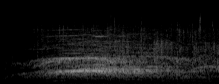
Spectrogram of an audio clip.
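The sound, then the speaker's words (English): A crowd breaks into cheering and applause for God's word as Bibles are opened to 1 John chapter 4, swelling quickly to a loud, dense roar of voices and clapping before easing off slightly, lasting about two seconds. “Yes, we cheer for God's word.”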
